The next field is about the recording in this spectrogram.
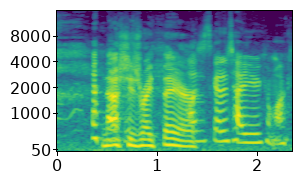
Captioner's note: laughs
